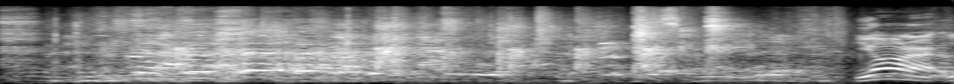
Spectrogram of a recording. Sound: audience laughing

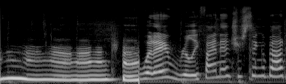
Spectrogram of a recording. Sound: Peter Griffin walrus noises

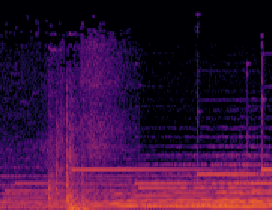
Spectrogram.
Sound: door closes

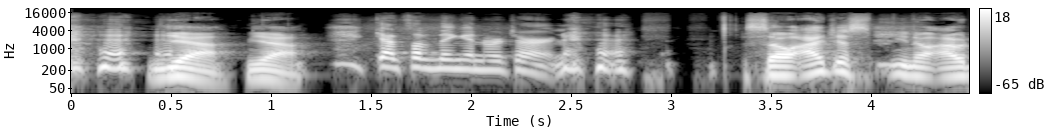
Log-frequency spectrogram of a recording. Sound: laugh; laugh

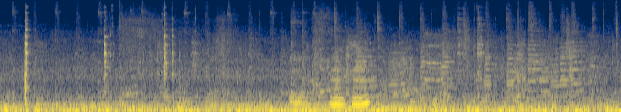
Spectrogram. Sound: sounds of pure tasting pleasure

